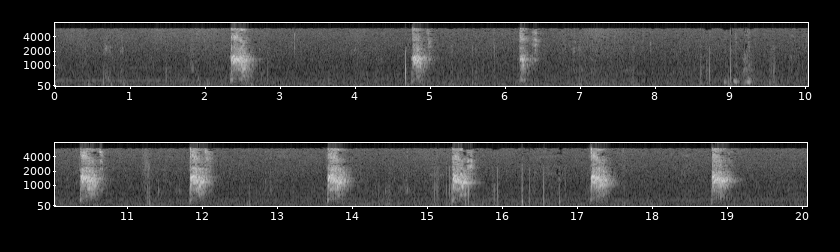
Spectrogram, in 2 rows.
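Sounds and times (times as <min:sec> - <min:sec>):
small dog barking: 0:02.3 - 0:02.8, 0:04.7 - 0:05.1, 0:06.2 - 0:06.5, 0:10.4 - 0:10.8, 0:11.8 - 0:12.3, 0:13.6 - 0:14.1, 0:15.3 - 0:15.7, 0:17.2 - 0:17.6, 0:18.8 - 0:19.2.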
